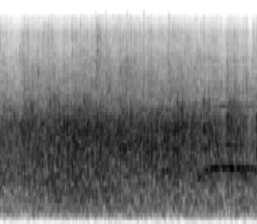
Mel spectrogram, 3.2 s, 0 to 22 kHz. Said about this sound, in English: This year, I felt the Lord tell me to call the church to a 40-day fast. 3 people clapping. About 500 really nervous right now.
